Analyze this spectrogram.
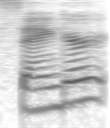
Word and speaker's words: Sanger: Sanger, California. Yep. Y Sanger.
